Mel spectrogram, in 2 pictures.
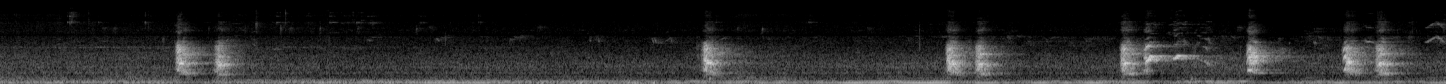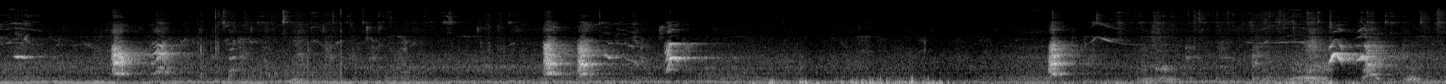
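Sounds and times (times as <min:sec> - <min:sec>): dogs barking: 0:01.7 - 0:02.6, 0:07.0 - 0:07.5, 0:09.4 - 0:10.2, 0:11.2 - 0:18.8, 0:19.9 - 0:21.7, 0:24.9 - 0:28.9.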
